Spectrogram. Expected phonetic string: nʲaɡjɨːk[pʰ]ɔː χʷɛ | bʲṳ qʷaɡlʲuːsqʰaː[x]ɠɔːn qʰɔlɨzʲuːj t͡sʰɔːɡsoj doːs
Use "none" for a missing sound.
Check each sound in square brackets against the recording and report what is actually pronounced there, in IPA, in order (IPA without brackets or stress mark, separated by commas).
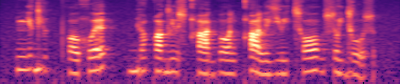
pʰ, ɡ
